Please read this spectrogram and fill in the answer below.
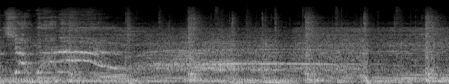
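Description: Live hard rock band playing with drums, cymbal crashes, electric guitars and bass. Over it, the singer holds a high wailing note that slides down about a second in and is then sustained for about two seconds.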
